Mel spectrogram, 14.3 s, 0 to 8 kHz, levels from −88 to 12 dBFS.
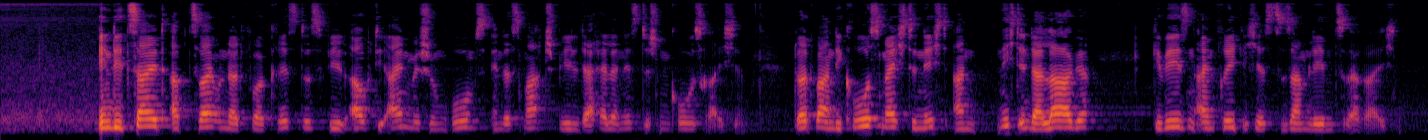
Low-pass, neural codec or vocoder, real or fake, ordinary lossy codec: none; none; real; none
